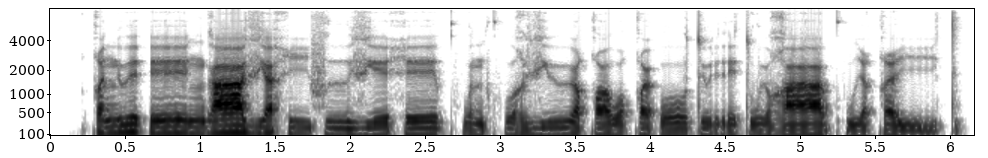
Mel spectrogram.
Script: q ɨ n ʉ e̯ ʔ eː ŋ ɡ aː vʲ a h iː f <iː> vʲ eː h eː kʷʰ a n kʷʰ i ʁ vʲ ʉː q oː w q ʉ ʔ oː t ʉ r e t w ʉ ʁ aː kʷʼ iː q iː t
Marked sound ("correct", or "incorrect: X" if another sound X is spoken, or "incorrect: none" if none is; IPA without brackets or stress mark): incorrect: ɨː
